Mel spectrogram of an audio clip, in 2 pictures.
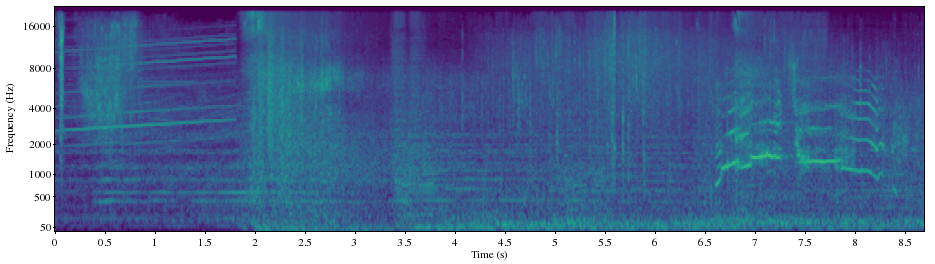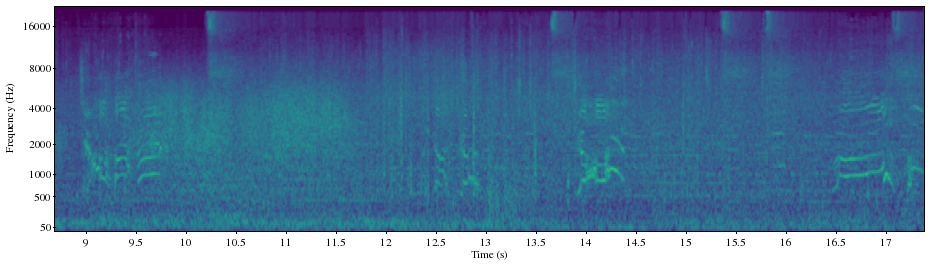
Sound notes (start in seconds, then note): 1.8 explosion booms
